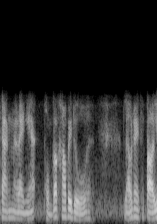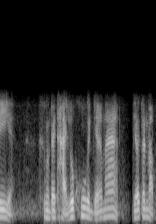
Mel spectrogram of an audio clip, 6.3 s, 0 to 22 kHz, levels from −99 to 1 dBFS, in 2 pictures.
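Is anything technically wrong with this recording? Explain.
Yes. The whole clip is coded with G.729 at 8 kbit/s, and there are two dropouts where VoIP packet loss was concealed by the speech codec.

The G.729 codec coding is plainly audible throughout. The speech is rebuilt from a vocal tract filter, a pitch predictor and a sparse pulse excitation, which gives it a rough, slightly synthetic texture. The band runs from about 150 Hz to 3.5 kHz, so it sounds thin and telephone-like.

The VoIP packet loss occurs from 1.79 to 1.91 s, covering about 90 ms of lost audio, and from 5.63 to 5.80 s, covering about 150 ms. In each gap the decoder repeats its last pitch and filter at falling gain, smearing the sound into a fading buzzy tone or coloured noise. The recovery afterward sounds weak or distorted.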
